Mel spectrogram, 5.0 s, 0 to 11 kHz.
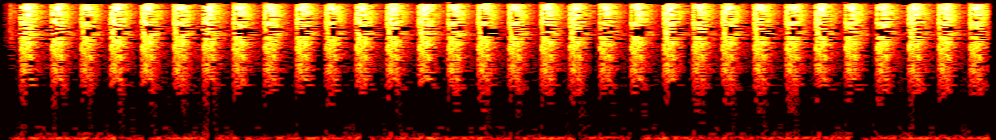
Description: Hihat Synth2 Loop 98Bpm, Hihat Synth Loop At 98Bpm; Synth Loops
